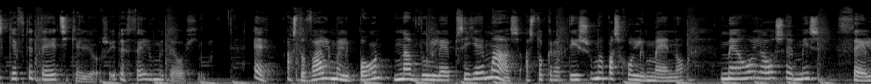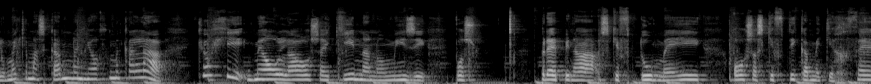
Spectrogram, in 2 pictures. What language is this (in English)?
Greek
